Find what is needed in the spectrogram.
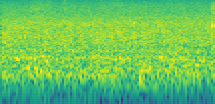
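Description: A steady, even hiss with no other events, unchanging throughout.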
